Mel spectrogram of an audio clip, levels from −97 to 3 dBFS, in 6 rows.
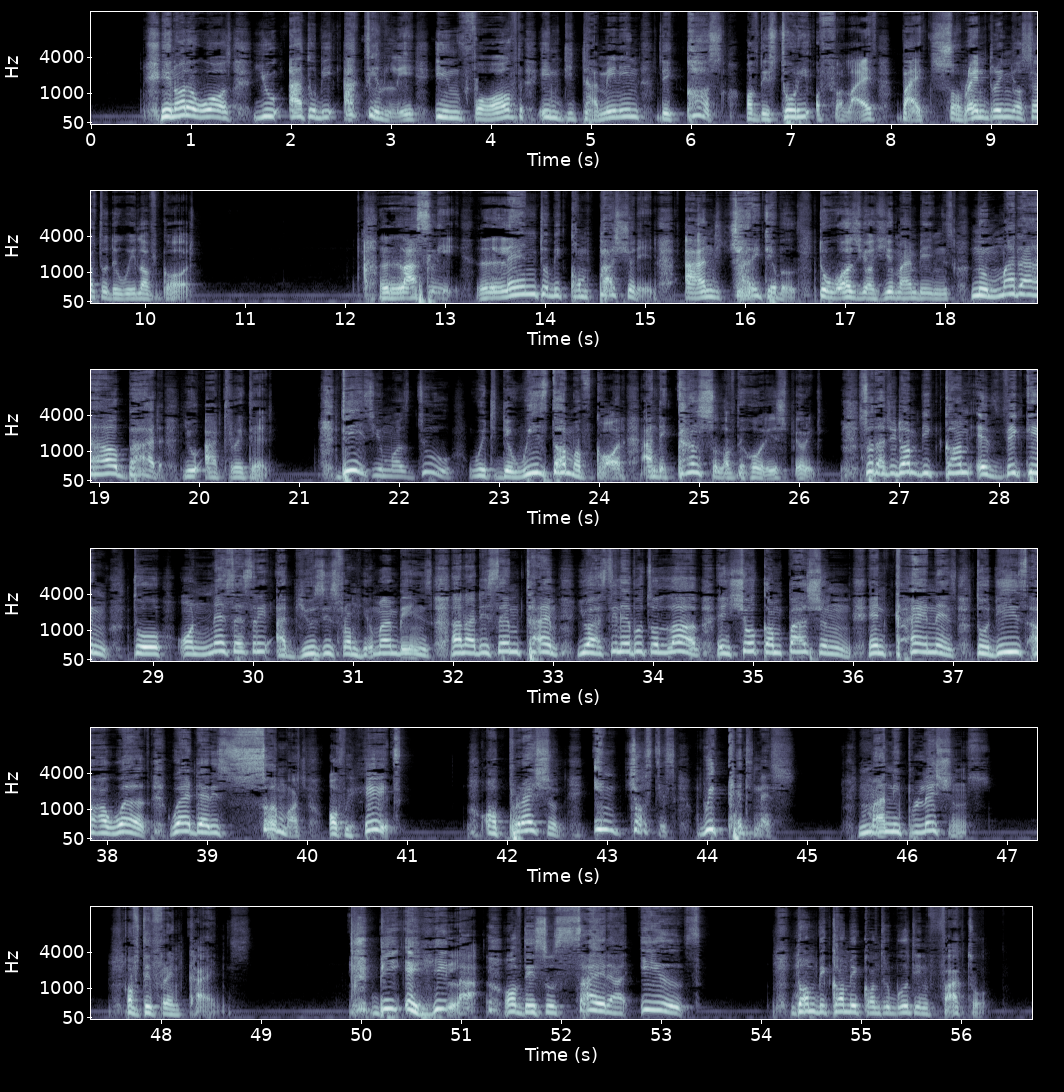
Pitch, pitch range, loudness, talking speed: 190 Hz, 160-220 Hz, -18 LUFS, 125 wpm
